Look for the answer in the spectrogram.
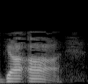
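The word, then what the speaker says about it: ga'ah (גאה): And the word is G-A-A-H, ga'ah. And that's gimel, aleph, hey. And we pronounce that when we write it as a verb in the perfect tense, we pronounce it ga'ah. And that's hard. And I'll tell you why it's hard. Because it's got two guttural words in it. And those words are just kind of air sounds, ga'ah.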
